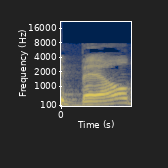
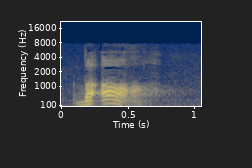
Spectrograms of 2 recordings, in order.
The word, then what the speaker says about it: Baal: We always say Baal, but it's a double A. It's Baal. Say it, Baal, if you want to.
